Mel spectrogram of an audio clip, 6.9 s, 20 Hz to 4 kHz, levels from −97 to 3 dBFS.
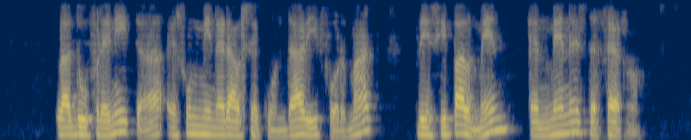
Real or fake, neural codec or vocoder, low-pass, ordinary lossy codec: real; none; 3.6 kHz; Opus, 64 kbps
